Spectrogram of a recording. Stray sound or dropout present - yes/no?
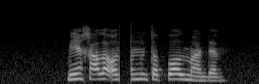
yes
